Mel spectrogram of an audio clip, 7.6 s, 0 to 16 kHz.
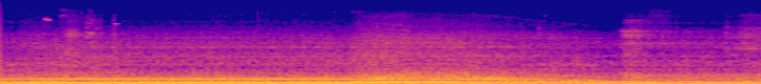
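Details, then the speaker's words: TR96 combine, first start since 2017, 3,100 engine hours, half tank of fuel: deep steady diesel drone, pitch lifting slightly then settling, no knocks or misses; engine runs clean. "sounds good i still have a half a tank of fuel this thing has 3 100 hours on it"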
